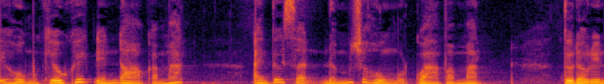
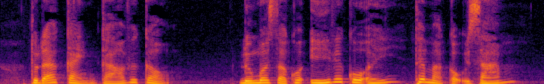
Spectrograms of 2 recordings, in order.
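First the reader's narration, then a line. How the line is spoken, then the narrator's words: Furious, through gritted teeth. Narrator (Vietnamese): Duy đôi mắt long lên giận dữ nghiến răng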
